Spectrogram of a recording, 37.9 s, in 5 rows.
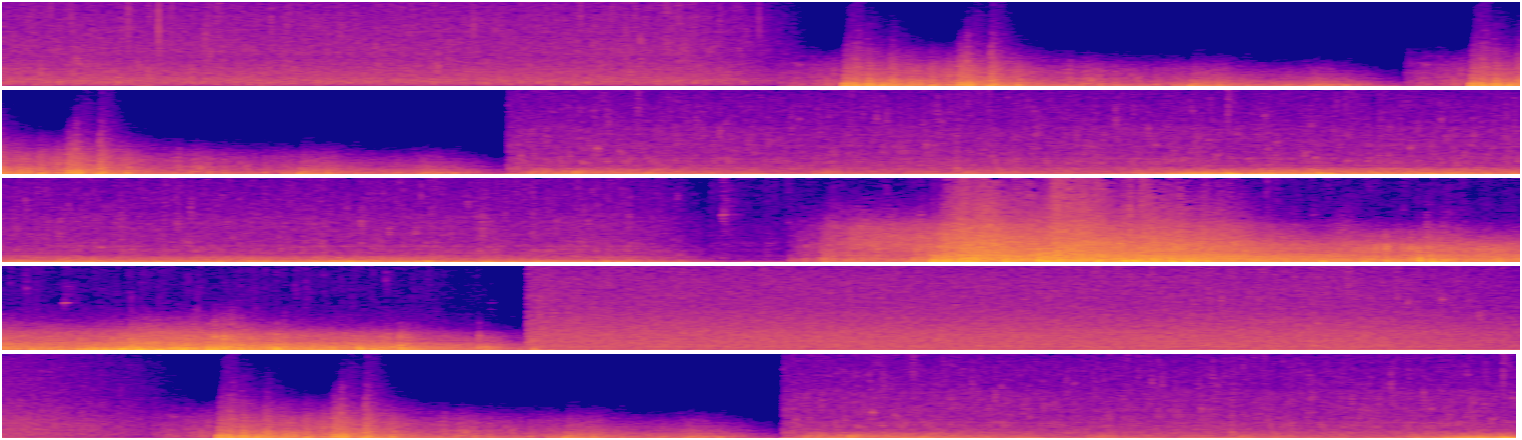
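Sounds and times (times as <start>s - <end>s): heavy rain pouring: 0.0s - 5.0s, 10.1s - 32.2s, 34.3s - 37.9s
deep rumbling: 33.2s - 37.9s.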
